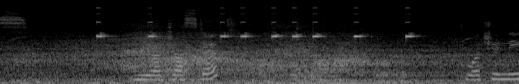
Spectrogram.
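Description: A machine beeps several times with short high beeps.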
